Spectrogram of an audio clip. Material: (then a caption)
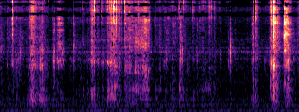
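Soap. A utility knife blade scrapes and shaves the dry surface of a solid beige bar of soap held in the hand, peeling off thin curls. Quiet, crisp, bright rasping strokes come in short bursts with almost no low end, and the loudest scrapes fall near the end.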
